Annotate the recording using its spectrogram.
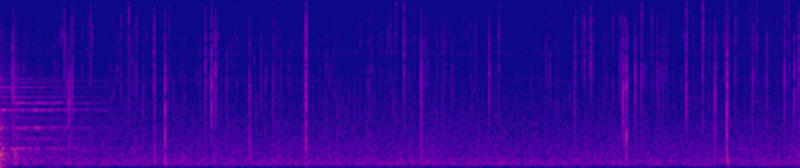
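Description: A plucked guitar chord from the score fades out in the first second, followed by near silence with a few faint, scattered clicks.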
